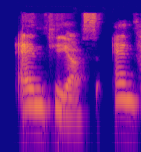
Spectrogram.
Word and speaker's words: Entheos: as a Celebrant with Entheos Ireland. Did I pronounce that correctly? Entheos Yes. Ireland. So it's you have enthusiasm. Very good.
